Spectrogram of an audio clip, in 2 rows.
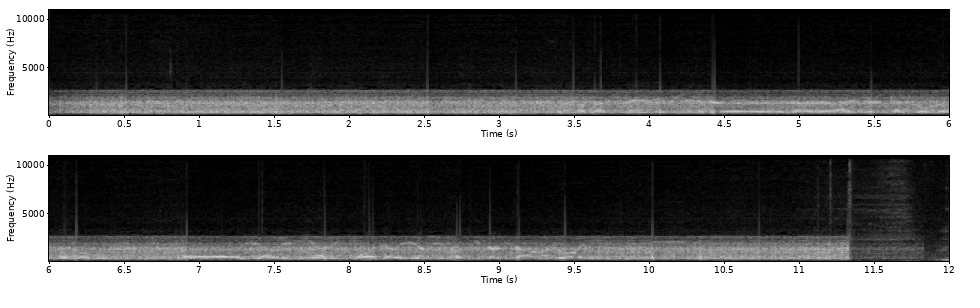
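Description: Hiss from a 27 MHz CB transceiver receiving in upper sideband, with a faint, barely intelligible voice of a weak station under the noise. The hiss cuts off suddenly near the end as the set is switched to transmit.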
